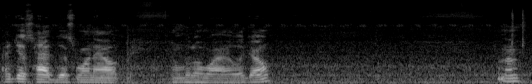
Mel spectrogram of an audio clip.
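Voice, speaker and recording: A man who breeds reptiles talks casually in a vlog while handling geckos, with lots of fillers and soft reassurances to the animals. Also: fairly low pitch, a little slow, background noise. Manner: rambling, filler-heavy, coos softly to the geckos.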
